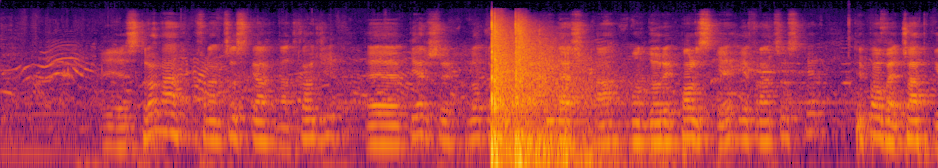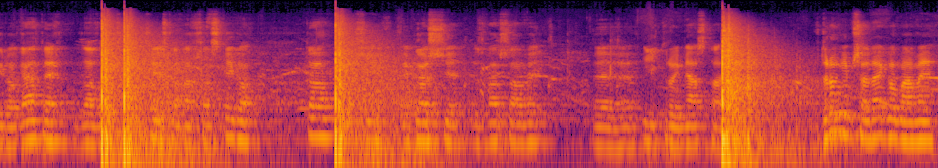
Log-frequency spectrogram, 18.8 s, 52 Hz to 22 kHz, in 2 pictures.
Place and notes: Lidzbark Warmiński, Bishops Castle, Battle - Napoleon's battle (part 1)
The biggest battle of Napoleon's east campaigne which took place in Warmia region (former East Preussia).
Lidzbark Warmiński, Poland, 7 June 2014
